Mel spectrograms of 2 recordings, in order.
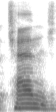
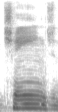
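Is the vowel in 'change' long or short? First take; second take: short; long. First: The vowel is a short A sound. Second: The vowel is a long A sound. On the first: The speaker calls it wrong. "that doesn't sound right" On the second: The speaker calls it right. "Let me try long eight"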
